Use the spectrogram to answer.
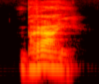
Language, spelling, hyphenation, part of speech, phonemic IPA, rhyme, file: Dutch, braai, braai, noun / verb, /braːi/, -aːi, Nl-braai.ogg
- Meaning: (noun) 1. a barbecue 2. an open outdoor grill built specifically for the purpose of braaing 3. a social meeting, including the braaing of meat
